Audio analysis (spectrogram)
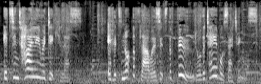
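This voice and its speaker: A woman's voice: on the high side, sing-song, normal speed. Young court noblewoman, poised, shrewd, arch; fantasy game, light music bed. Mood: breezy, exasperated. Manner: refined, arch. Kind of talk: dramatic video game acting.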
